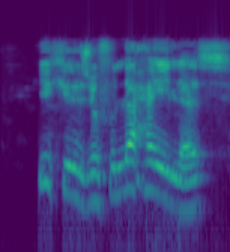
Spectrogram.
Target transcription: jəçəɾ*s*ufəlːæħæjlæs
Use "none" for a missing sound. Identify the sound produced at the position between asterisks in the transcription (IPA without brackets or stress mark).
z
